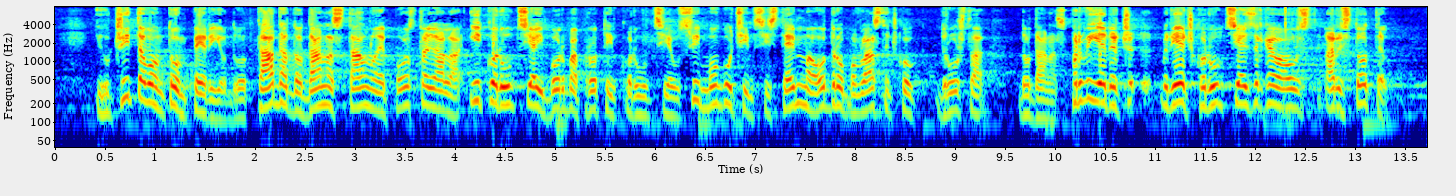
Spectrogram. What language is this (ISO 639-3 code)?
srp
